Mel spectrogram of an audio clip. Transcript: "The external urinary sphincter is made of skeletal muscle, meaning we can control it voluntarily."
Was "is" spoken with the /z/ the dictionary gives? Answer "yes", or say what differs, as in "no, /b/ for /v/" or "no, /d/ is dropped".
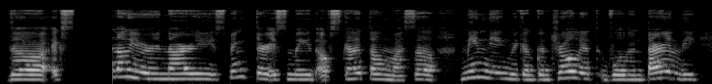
no, /s/ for /z/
